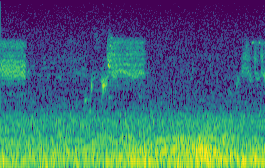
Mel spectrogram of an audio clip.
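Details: Red-winged blackbird at Cliffwood Beach, New Jersey, among many there that day, giving three short, buzzy, high trills about half a second each, spaced every second or two over a steady low rumble of wind or surf.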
